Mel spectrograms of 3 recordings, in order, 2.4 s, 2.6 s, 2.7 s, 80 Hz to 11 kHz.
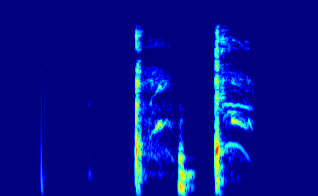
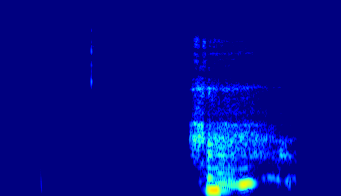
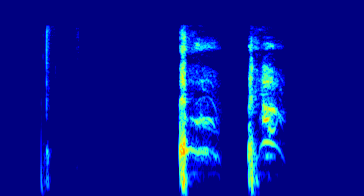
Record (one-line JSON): {"cough_length": "2.4 s", "cough_amplitude": 25392, "cough_signal_mean_std_ratio": 0.2, "exhalation_length": "2.6 s", "exhalation_amplitude": 2816, "exhalation_signal_mean_std_ratio": 0.33, "three_cough_length": "2.7 s", "three_cough_amplitude": 23633, "three_cough_signal_mean_std_ratio": 0.24, "survey_phase": "beta (2021-08-13 to 2022-03-07)", "age": "45-64", "gender": "Female", "wearing_mask": "No", "symptom_cough_any": true, "symptom_headache": true, "symptom_change_to_sense_of_smell_or_taste": true, "symptom_onset": "2 days", "smoker_status": "Never smoked", "respiratory_condition_asthma": false, "respiratory_condition_other": false, "recruitment_source": "Test and Trace", "submission_delay": "1 day", "covid_test_result": "Positive", "covid_test_method": "RT-qPCR", "covid_ct_value": 19.2, "covid_ct_gene": "ORF1ab gene"}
